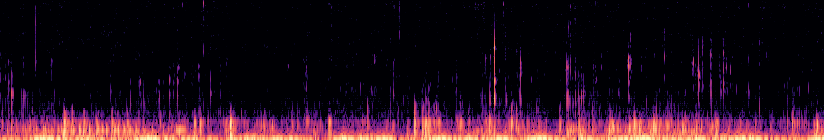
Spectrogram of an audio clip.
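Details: Woman's stomach growling recorded over a long session: continuous low, bubbling rumbles and gurgles from the belly; ordinary borborygmi, a normal digestive sound.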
